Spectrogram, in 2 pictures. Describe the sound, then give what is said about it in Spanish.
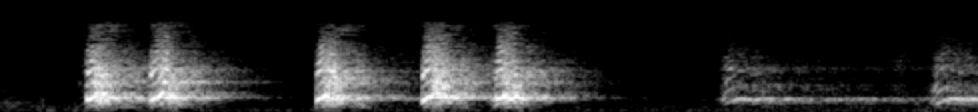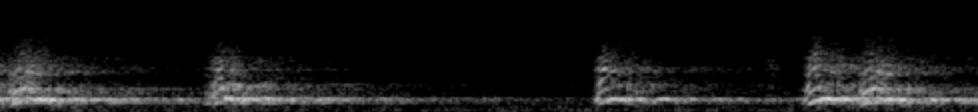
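A big dog, a Great Dane from Hampstead, barks alone at night: a few loud, sharp woofs in quick succession, then a string of longer, deeper, drawn-out barks with short pauses between them. “Es el gran danés de Hampstead.”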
